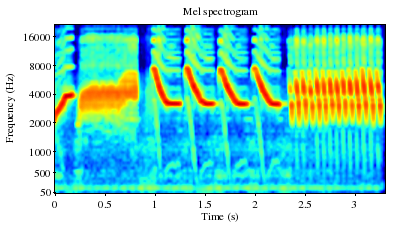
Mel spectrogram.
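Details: Canary in full long-roll song, used to coax other canaries into singing: a rising whistle, a buzzy held note, four ringing downslurred whistles, then a fast pulsing trill.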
